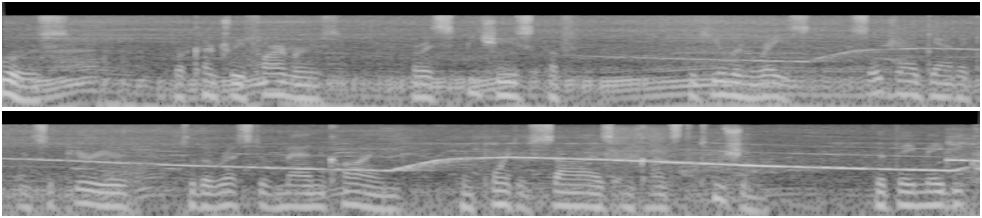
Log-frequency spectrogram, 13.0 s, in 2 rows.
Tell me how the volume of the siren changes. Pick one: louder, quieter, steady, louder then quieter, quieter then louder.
louder.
